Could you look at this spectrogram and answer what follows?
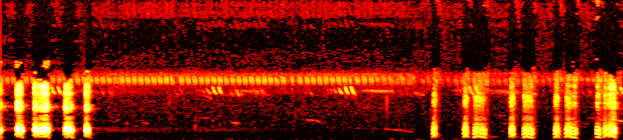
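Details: Female chukar partridge during mating season: four loud husky clucks, a long quiet gap, then a softer, uneven burst of similar notes.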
